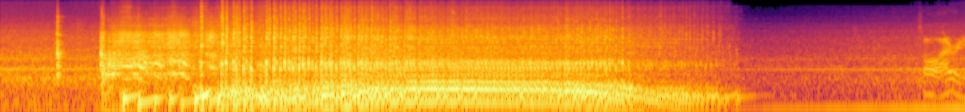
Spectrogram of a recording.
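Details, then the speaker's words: Donated Stovebolt Chevy six, first start after cleaning points: catches after a second of cranking, runs strong and even about six seconds, then winds down; sound, healthy engine, oil pressure sender not installed. "to see think runs fine that sounds great it's awesome"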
